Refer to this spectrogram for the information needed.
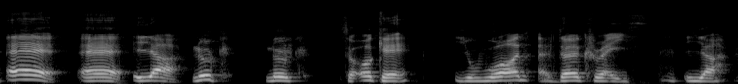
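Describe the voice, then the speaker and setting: A man hosting a live stream, chatting casually in English with a non-native accent, laughing often and filling pauses with "uh". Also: on the high side, creaky. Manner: laughs often, talks with many "uh" fillers. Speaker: livestream host.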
